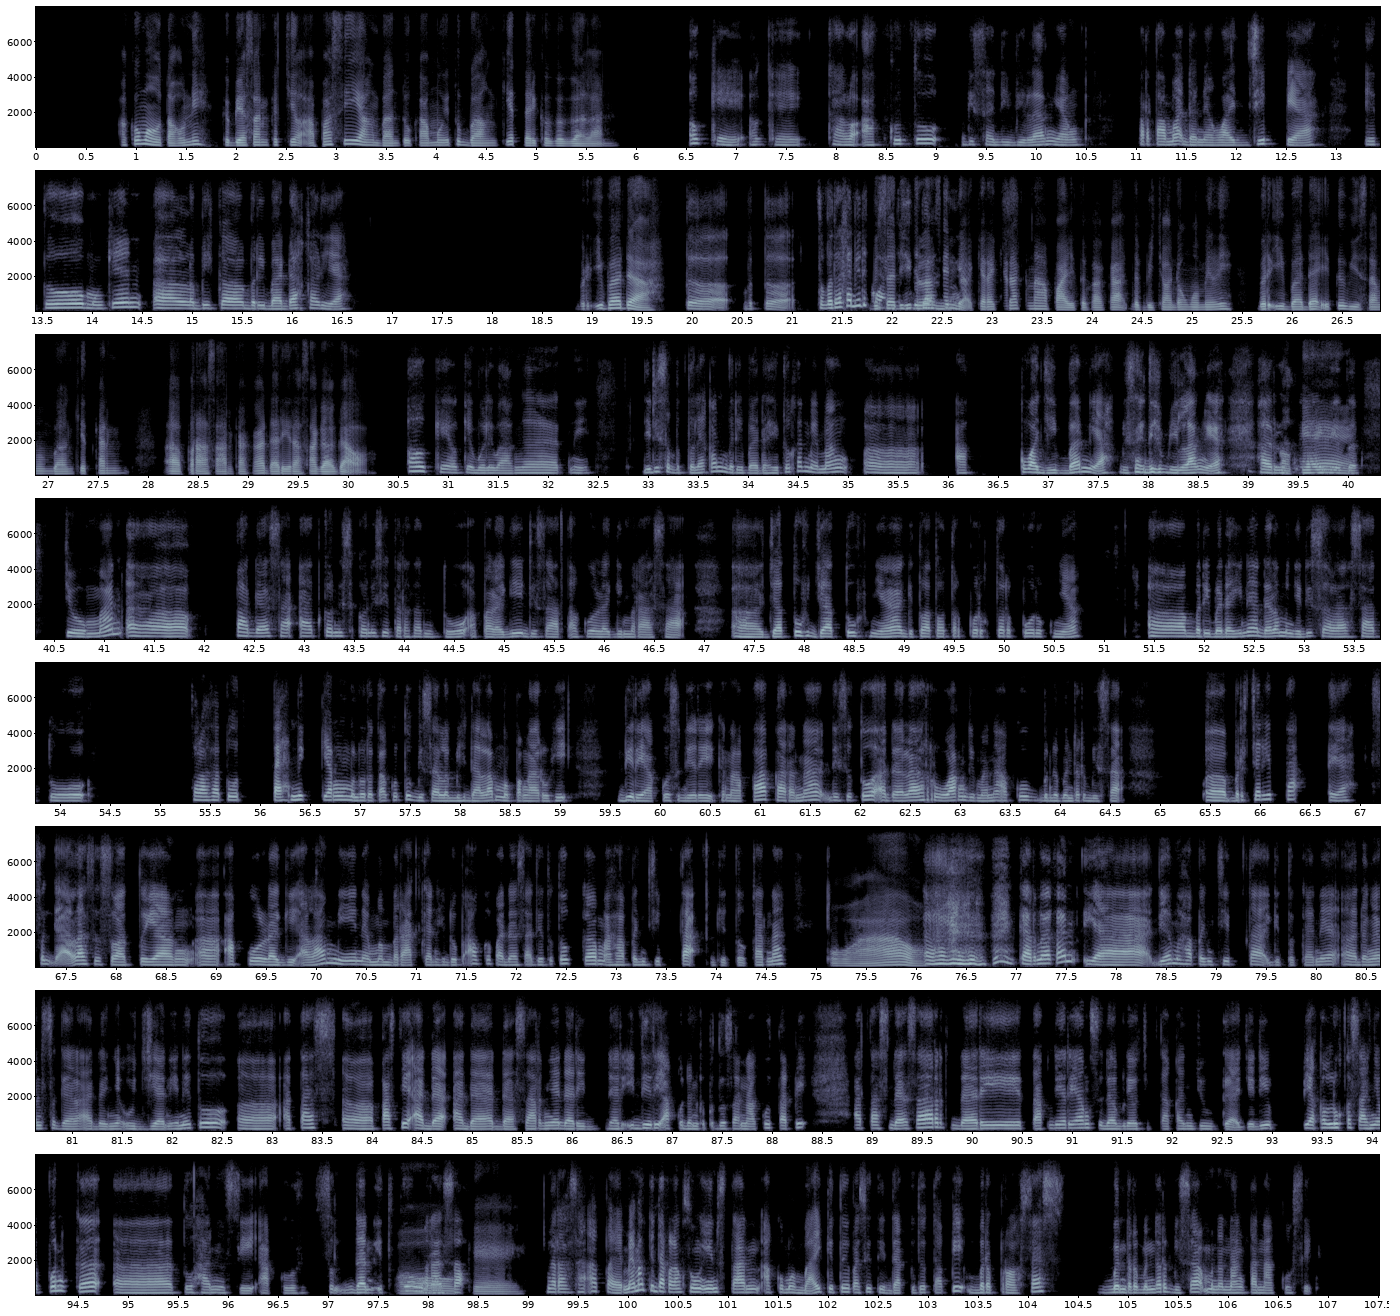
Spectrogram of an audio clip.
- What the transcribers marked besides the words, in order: tapping; other background noise; laughing while speaking: "bisa dibilang"; chuckle
- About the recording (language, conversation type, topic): Indonesian, podcast, Kebiasaan kecil apa yang paling membantu Anda bangkit setelah mengalami kegagalan?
